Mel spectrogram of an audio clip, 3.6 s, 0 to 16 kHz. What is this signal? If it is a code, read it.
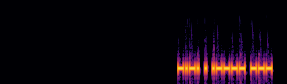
Morse code, heard as a keyed tone, about 48 wpm, 700 Hz. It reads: CE1O
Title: DXCC-100 Call Signs - 4 Characters - Repeated 3x - 50wpm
